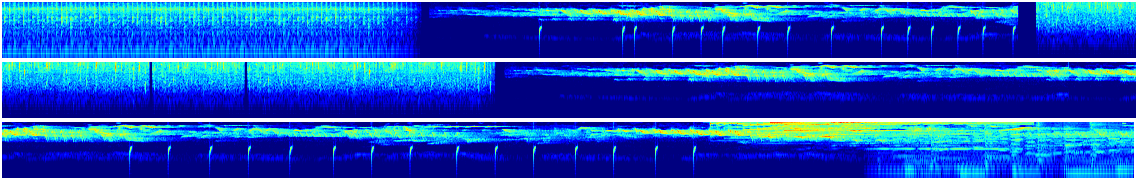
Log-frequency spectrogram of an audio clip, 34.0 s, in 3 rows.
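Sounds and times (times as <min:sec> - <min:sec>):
birds chirping: 0:05.3 - 0:10.2
cartoon plop sound effects: 0:06.2 - 0:07.7
rain hissing: 0:10.4 - 0:16.3.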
